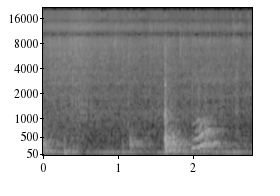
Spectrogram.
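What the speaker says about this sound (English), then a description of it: "Stir it sometimes, just make sure that it's not burning." Vegetables for a vegetarian paella fry in a pan, a steady close sizzle with a sharp scrape and rustle as they are stirred, no speech.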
